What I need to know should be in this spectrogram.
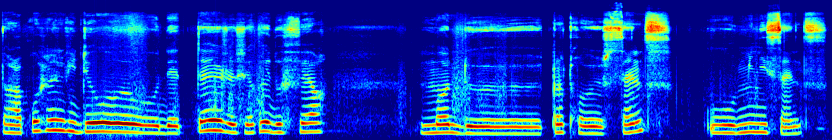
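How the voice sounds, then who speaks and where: A woman with a slightly high, mellow voice and fairly even intonation plays a phone game and chats casually about it, taking her time and explaining with lots of hesitations and fillers. It sounds like a phone screen recording, with the game's music playing behind her.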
